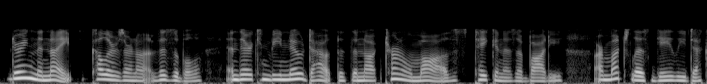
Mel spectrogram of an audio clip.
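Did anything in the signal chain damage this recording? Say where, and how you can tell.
No, nothing in the signal chain has left an audible mark on this speech recording. At no moment can any stage, from the wiring through to playback, be heard altering the sound.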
